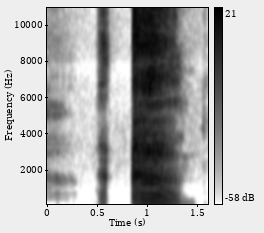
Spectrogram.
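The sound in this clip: A man clears his throat: a brief, breathy huff, then a louder, longer rasping vocal clearing with a falling pitch, heard alone.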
